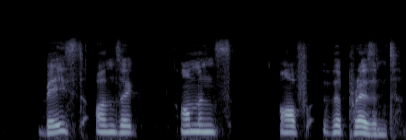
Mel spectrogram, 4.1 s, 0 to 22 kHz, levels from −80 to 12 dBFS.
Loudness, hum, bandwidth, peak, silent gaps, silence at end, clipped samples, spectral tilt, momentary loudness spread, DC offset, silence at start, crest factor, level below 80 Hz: -30 LUFS; none; 8.2 kHz; -10 dBFS; none; 0.1 s; under 0.1%; -6 dB/octave; 10 LU; under 0.1%; 0.4 s; 20 dB; -68 dBFS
